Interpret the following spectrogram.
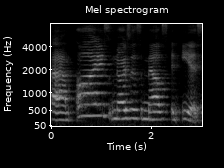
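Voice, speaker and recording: Through audible room echo, a woman speaks with a New Zealand accent in a high pitch. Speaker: art teacher. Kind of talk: live online drawing class for kids. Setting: live video stream. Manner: animated.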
